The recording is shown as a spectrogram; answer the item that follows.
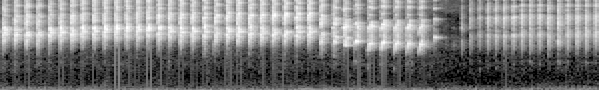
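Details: Lovebird song in the doubbelan style, suited to tutoring other birds: a dense, scratchy chatter of rapid pulses that slides lower before a brief break, then resumes more quietly.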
